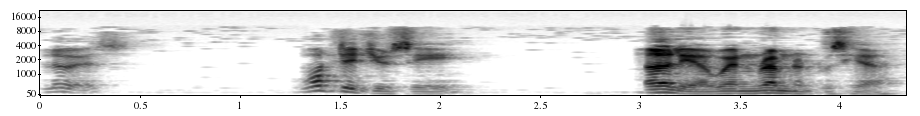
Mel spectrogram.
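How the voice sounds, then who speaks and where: An actor playing an inquisitive, concerned gentleman in an audio drama, putting brief, probing questions. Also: fairly low pitch, big pitch swings, measured pace, husky, faint music behind, full character voice.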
